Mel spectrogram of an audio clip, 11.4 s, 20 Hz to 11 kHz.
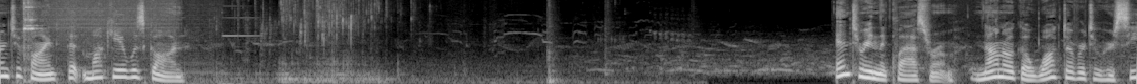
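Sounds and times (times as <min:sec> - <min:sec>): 
speech: 0:00.0 - 0:02.0, 0:08.6 - 0:11.3
water gushing from a faucet into a sink while rinsing a skirt: 0:00.1 - 0:04.0.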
